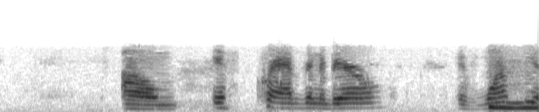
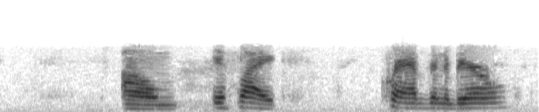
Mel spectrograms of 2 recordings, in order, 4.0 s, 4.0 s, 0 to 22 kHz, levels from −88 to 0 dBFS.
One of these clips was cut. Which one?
first; 1 cut; at 1.8 s

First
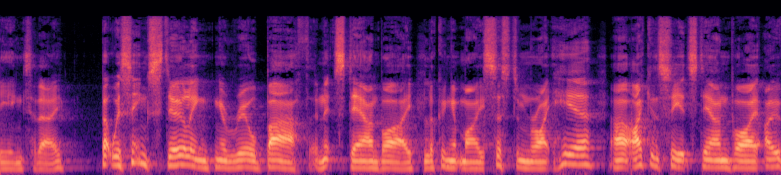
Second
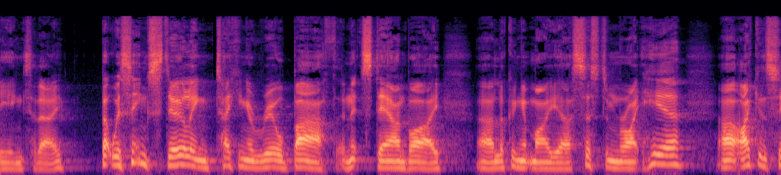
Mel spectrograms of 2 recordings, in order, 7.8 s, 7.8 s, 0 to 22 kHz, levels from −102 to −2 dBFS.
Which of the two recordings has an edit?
first; 4 cuts; at 2.1 s, 4.2 s, 4.8 s, 6.0 s

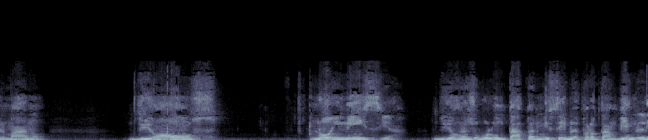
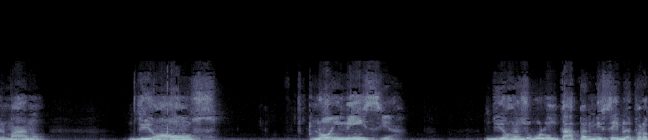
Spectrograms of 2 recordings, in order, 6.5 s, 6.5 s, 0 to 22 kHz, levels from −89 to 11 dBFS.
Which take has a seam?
first; 1 cut; at 4.2 s

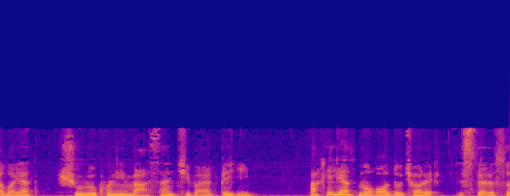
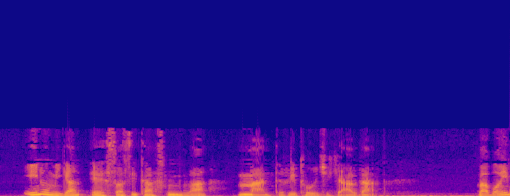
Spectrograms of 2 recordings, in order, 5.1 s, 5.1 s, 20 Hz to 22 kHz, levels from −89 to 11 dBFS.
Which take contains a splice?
second; 1 cut; at 1.8 s

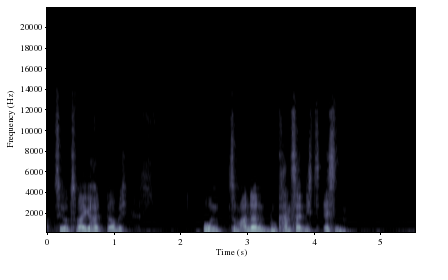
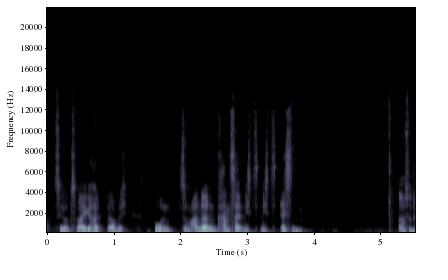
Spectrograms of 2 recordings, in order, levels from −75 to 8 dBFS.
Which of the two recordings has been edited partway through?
second; 3 cuts; at 1.4 s, 2.5 s, 3.2 s

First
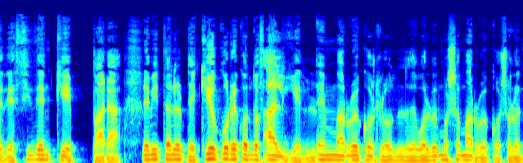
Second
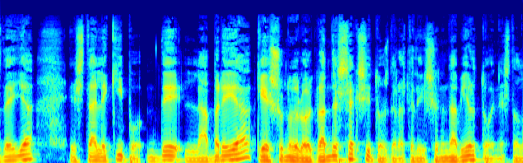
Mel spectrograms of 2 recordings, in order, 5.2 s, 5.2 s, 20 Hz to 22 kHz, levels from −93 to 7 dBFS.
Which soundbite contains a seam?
first; 4 cuts; at 1.4 s, 1.9 s, 2.6 s, 3.1 s

